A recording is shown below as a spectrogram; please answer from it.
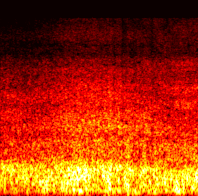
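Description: Ocean surf surging on California's Lost Coast, a continuous loud roar of churning water with some wind buffeting the microphone and no voices.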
